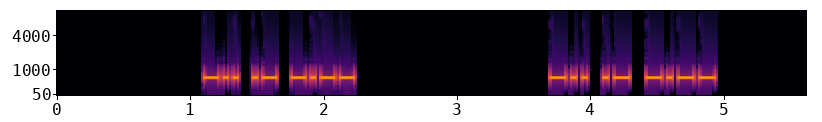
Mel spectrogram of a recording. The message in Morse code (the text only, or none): DAY DAY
